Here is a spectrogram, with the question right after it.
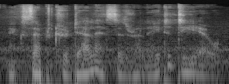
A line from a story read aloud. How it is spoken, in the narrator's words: Sir Penz sneered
